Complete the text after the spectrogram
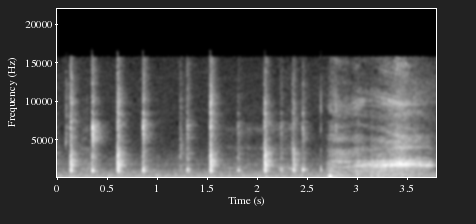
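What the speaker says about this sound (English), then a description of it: "It's actually not clicky at all. You just hear the clack." Corsair K70 RGB mechanical keyboard keys clacking close up, a dozen or so crisp, uneven keystrokes in quick succession, followed by a brief soft rustle; no talk.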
